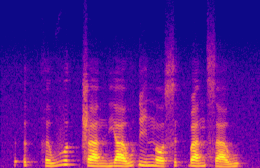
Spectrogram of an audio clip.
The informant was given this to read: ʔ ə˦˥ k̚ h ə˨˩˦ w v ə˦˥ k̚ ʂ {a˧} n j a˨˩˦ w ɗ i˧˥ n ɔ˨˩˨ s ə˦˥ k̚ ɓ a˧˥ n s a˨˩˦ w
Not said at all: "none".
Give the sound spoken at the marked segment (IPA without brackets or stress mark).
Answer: a˨˩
